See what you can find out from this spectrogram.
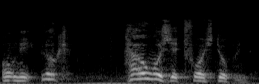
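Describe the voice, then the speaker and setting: An actor playing a frightened, reluctant helper in a 1940s radio drama, speaking hesitantly. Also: male voice, high-pitched, huge pitch swings, a little slow, mellow, slightly rough, heavily acted. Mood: uneasy. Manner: hesitant, uneasy.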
